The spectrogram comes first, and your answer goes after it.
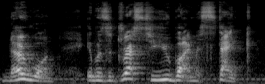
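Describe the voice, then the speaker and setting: A woman's voice: lowish voice, lively intonation, normal speed, fairly bright tone. A woman voicing a blustering, bullying middle-aged uncle who sneers, stammers and roars. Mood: forced calm.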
